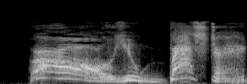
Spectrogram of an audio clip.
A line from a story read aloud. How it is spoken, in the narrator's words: Morgan Sloat bellowed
